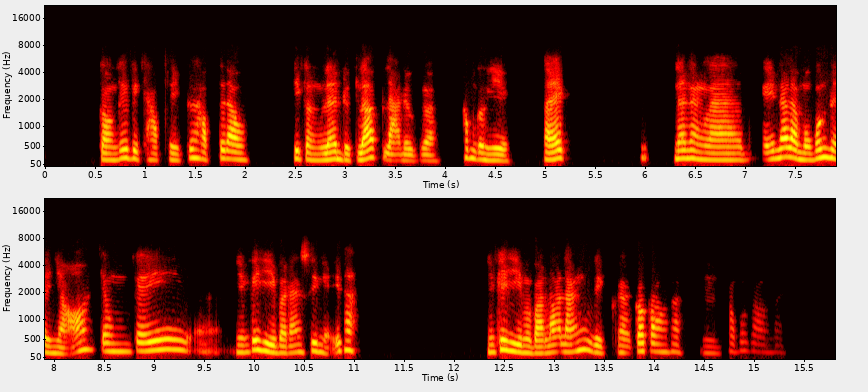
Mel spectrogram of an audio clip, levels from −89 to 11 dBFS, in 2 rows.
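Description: No technical faults can be heard in this speech recording, and the level tapers off smoothly from around 14 s to the end, with no click or abrupt edge.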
